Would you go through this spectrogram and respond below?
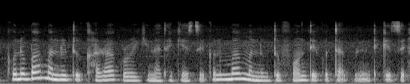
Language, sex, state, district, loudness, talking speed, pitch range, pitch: Nagamese, female, Nagaland, Dimapur, -16 LUFS, 250 wpm, 180-235 Hz, 210 Hz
